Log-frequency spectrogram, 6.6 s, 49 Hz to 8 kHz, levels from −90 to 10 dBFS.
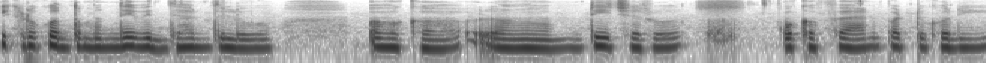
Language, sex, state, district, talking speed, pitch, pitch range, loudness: Telugu, female, Andhra Pradesh, Chittoor, 80 wpm, 180 Hz, 170-190 Hz, -20 LUFS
